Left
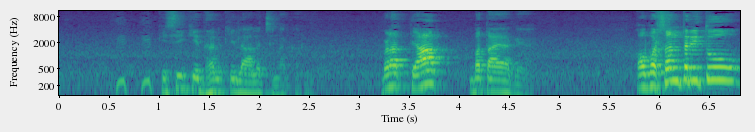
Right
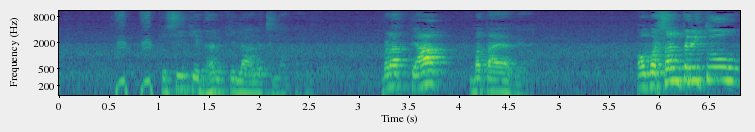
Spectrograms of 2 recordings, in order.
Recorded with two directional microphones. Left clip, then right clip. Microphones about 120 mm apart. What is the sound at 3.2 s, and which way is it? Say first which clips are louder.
Speech: left 1 dB; 30° left (ahead or behind).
